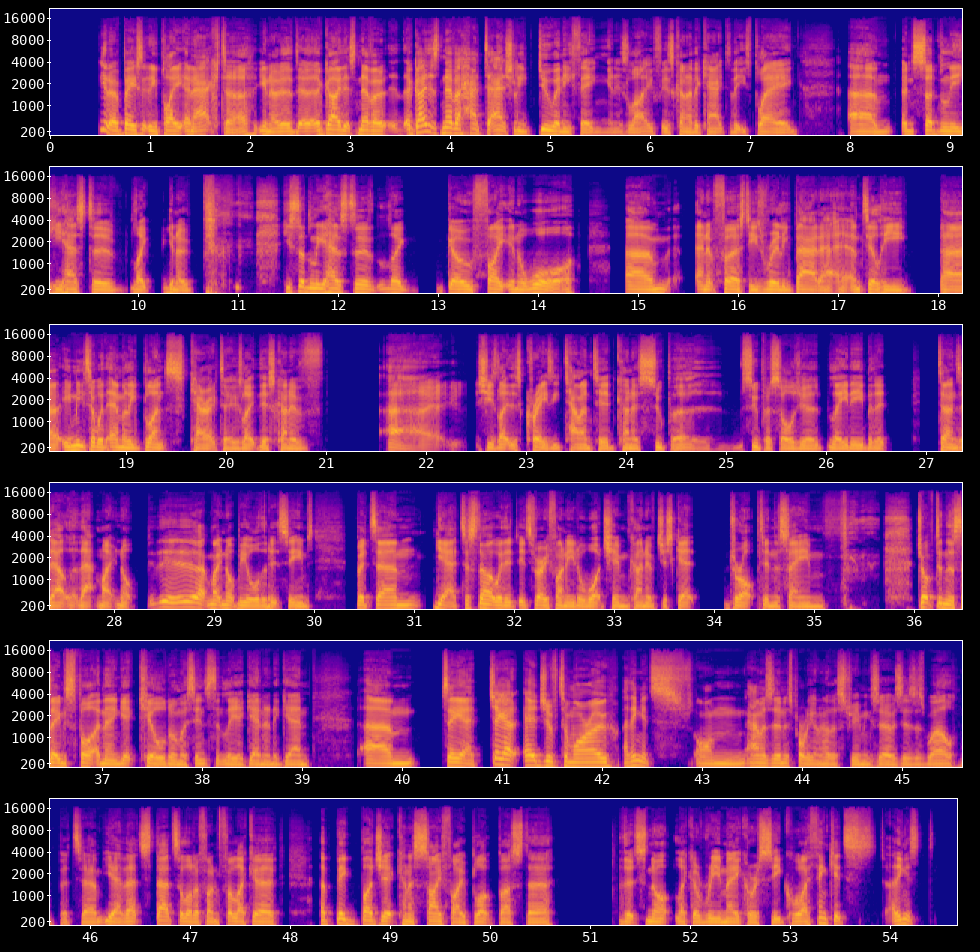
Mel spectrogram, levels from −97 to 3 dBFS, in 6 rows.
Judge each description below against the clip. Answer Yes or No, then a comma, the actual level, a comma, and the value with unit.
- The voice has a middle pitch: No, low, 105 Hz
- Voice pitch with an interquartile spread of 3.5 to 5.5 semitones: No, average, 3.1 semitones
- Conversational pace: No, fast, 210 wpm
